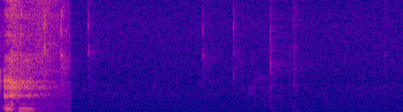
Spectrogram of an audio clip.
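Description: A few faint computer keyboard keystrokes, clustered about a second in.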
